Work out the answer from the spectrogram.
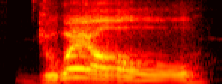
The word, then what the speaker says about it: dwell: Dwell. Tem que pronunciar o L, né?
